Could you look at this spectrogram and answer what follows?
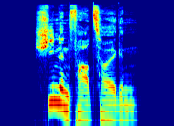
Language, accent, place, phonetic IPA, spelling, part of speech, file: German, Germany, Berlin, [ˈʃiːnənˌfaːɐ̯t͡sɔɪ̯ɡn̩], Schienenfahrzeugen, noun, De-Schienenfahrzeugen.ogg
- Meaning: dative plural of Schienenfahrzeug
